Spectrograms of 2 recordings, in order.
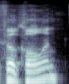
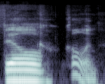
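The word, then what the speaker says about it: Phil Collen: Is it Phil Coen? No, it's C O L Len, I'm pretty sure. Phil Colen.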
